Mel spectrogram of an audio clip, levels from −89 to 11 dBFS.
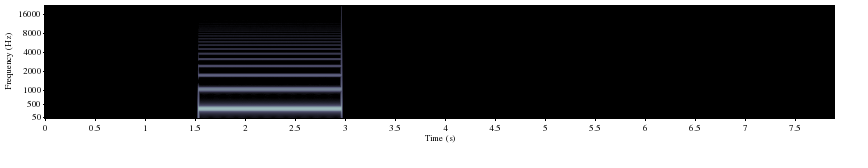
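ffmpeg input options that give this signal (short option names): -f lavfi -i "aevalsrc='0.158*(1-4*abs(mod(346*t+0.25,1)-0.5))':d=1.43:s=44100"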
